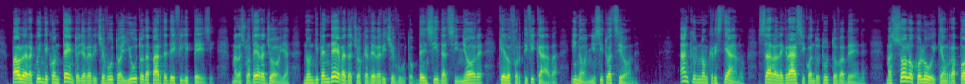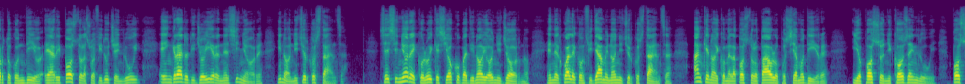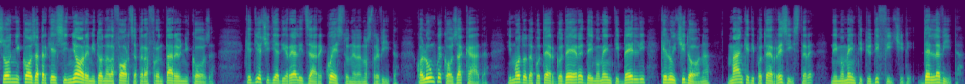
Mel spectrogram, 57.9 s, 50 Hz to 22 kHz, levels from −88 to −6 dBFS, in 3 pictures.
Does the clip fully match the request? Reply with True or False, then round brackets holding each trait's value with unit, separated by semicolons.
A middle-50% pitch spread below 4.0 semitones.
False (4.9 semitones)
